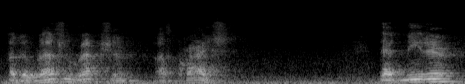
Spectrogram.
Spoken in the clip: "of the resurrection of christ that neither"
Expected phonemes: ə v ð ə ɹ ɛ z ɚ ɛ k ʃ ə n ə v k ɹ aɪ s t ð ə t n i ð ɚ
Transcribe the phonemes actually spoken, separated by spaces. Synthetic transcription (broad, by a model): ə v ð ə ɹ ɛ z ɚ ɛ k ʃ ə n ə v k ɹ aɪ s t ð ə t n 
